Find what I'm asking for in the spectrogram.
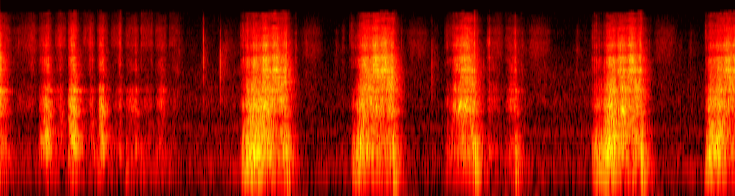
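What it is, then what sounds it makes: Scratch art card being scraped. A wooden stylus scratches the moon and top area of a black, wax-coated scratch art sheet lying flat. Seven dry, rasping strokes come in an irregular rhythm: a few quick light scrapes, then longer, louder bright scratches separated by short quiet pauses.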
